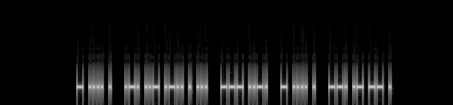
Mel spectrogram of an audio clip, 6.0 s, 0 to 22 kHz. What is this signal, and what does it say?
Morse code, heard as a keyed tone, about 44 wpm, 700 Hz. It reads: THE RULES OF THE GAME
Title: Sets of 5 Words Encore2 45wpm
